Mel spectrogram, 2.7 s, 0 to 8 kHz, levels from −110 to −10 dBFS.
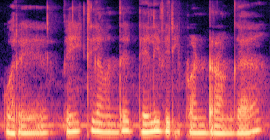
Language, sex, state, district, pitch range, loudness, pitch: Tamil, female, Tamil Nadu, Kanyakumari, 160-190 Hz, -16 LUFS, 175 Hz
